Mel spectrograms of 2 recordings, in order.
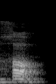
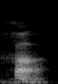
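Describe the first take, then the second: First: The vowel is rounded, with lips pushed forward. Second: The vowel is open, with lips not rounded. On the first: The speaker calls it wrong. "bukan kho" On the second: The speaker calls it right. "kha, bukan kho"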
